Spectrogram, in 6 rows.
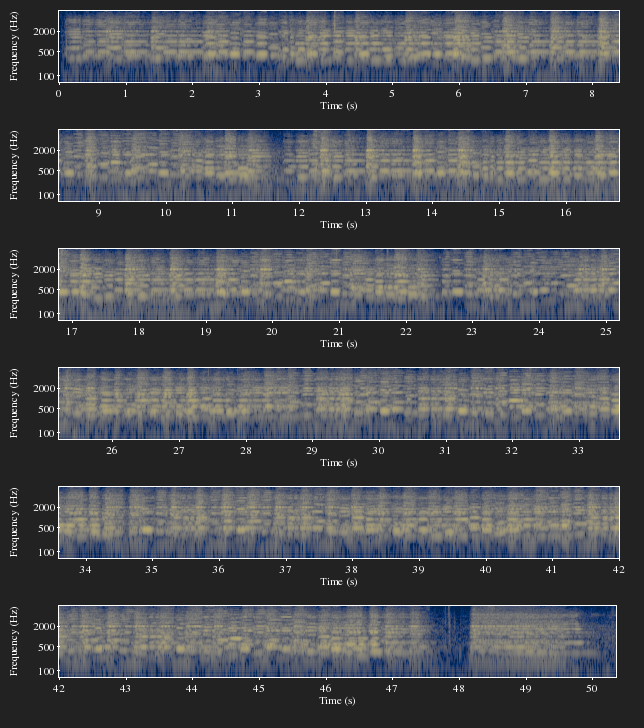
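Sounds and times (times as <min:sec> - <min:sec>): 
folk group playing a reel: 0:00.0 - 0:50.3.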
